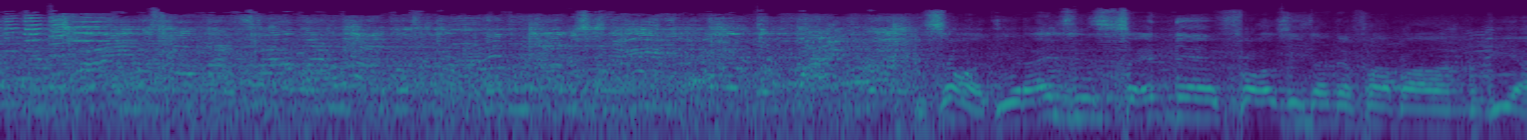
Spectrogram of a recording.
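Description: A fairground ride whirs as it spins.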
